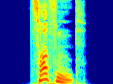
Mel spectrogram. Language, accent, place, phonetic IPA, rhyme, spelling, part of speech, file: German, Germany, Berlin, [ˈt͡sɔfn̩t], -ɔfn̩t, zoffend, verb, De-zoffend.ogg
- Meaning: present participle of zoffen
